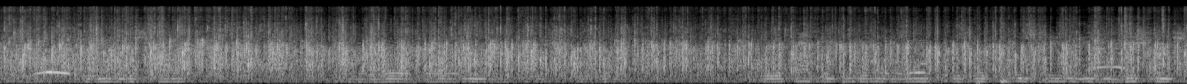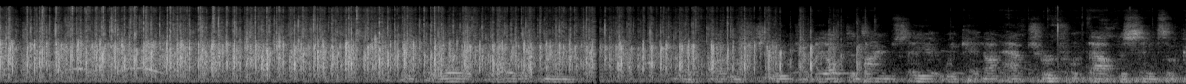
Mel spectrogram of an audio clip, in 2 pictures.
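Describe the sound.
A crowd in Ohio breaks into sustained, loud applause for the leadership, dense hand claps rolling steadily for over twenty seconds, with voices murmuring and calling out beneath, before thinning toward the end.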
